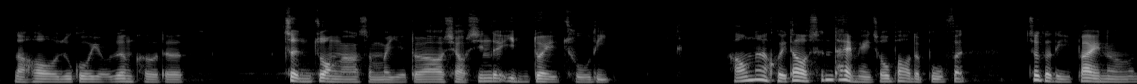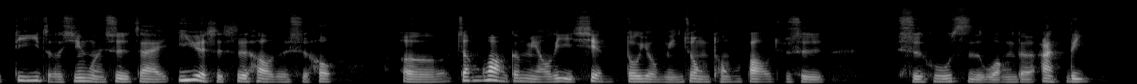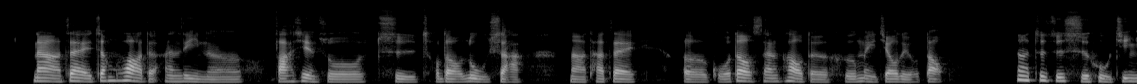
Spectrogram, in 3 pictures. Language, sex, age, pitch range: Chinese, male, 20-39, 120-145 Hz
